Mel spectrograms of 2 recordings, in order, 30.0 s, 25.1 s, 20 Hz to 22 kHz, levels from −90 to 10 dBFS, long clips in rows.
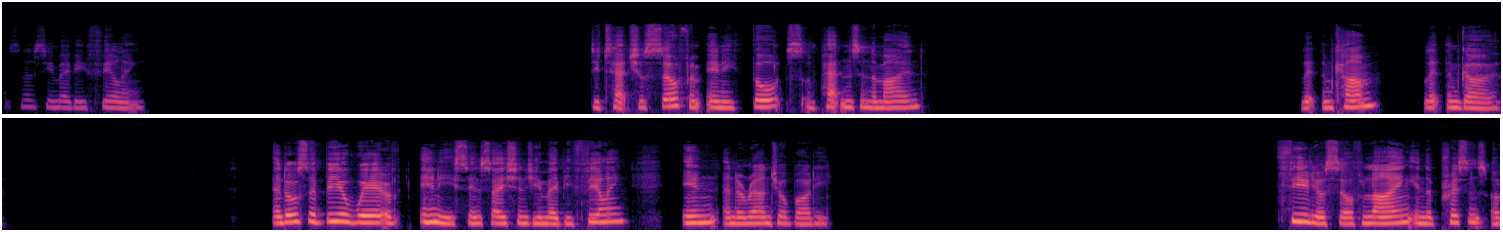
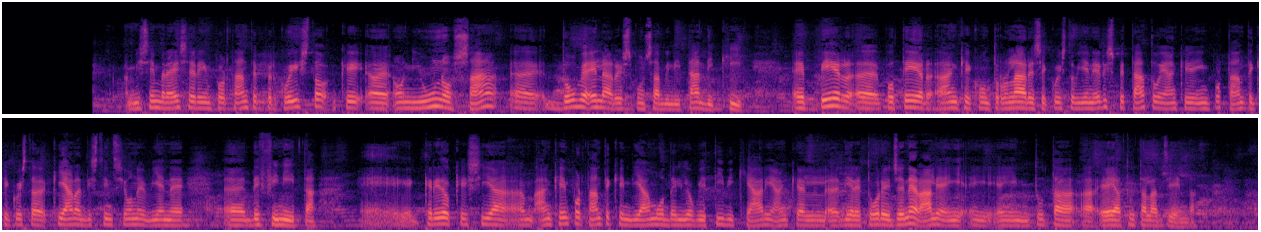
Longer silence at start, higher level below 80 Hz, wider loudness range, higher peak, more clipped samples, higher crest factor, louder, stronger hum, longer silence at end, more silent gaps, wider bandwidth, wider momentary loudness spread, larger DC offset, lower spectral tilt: second, 0.45 s vs 0.9 s; second, -72 dBFS vs -52 dBFS; first, 16 LU vs 3 LU; second, -8 dBFS vs -4 dBFS; neither; about the same, 20 dB vs 22 dB; about the same, -24 LUFS vs -25 LUFS; neither; about the same, 0 s vs 0 s; neither; second, 11 kHz vs 13.5 kHz; first, 16 LU vs 9 LU; neither; about the same, -5.5 dB/octave vs -6 dB/octave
